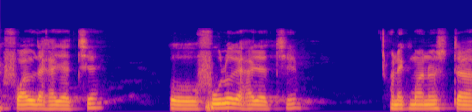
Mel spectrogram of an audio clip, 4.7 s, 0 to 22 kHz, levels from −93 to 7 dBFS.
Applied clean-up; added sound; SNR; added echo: none; none; none; none.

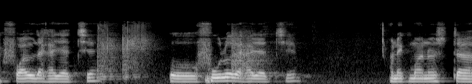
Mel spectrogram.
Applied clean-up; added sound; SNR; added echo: none; Fart; 17 dB; none.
